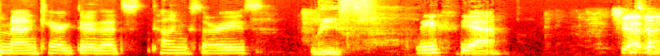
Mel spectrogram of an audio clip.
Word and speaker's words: Leif: character that's telling stories leaf leaf yeah see i didn't know i didn't know if it was supposed to pronounce it leaf or like life pressure sleeve yeah i mean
